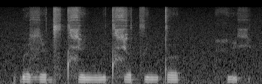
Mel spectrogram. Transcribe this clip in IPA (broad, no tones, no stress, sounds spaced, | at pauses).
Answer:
ɓ ɘ ɮ e d͡z ə t ɕ e ɲ n i t ɕ ɘ t͡s i ɲ t ə | h i ç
